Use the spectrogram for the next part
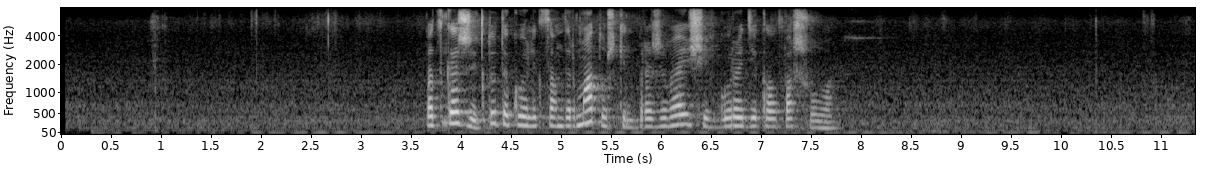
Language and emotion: Russian, neutral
